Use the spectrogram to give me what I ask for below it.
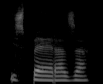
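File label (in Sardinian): "isperas", Sardinian, female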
